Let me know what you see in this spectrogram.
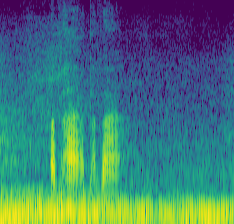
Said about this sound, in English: There's a loud car going by.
